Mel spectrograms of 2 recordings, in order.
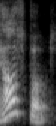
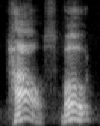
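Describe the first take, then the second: First: Only the first part is stressed, as one word. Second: Both parts are stressed, like two separate words. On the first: The speaker calls it right. "We say houseboat, one accent" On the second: The speaker calls it wrong. "We don't say house, boat"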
